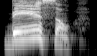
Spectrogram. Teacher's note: Neste encontro vocálico, o A é uma vogal e o O é uma semivogal. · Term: ditongo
